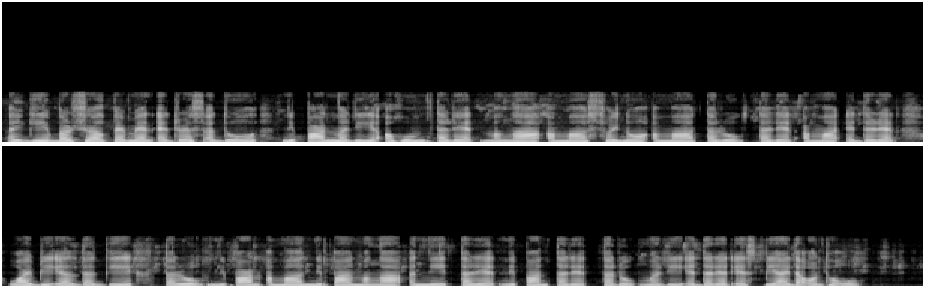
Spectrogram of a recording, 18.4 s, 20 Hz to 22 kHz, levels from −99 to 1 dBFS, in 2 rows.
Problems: background sounds at intervals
